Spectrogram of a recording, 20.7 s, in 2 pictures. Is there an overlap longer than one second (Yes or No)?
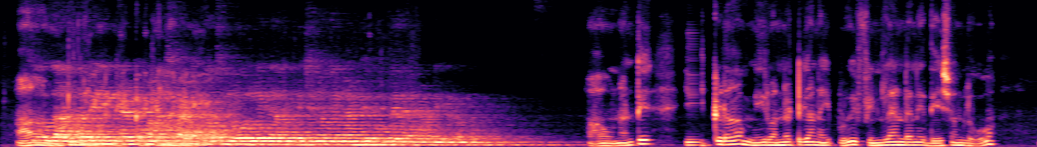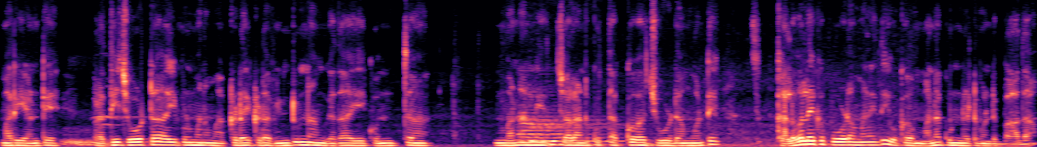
Yes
